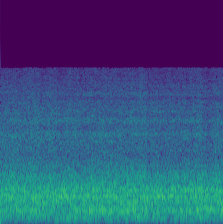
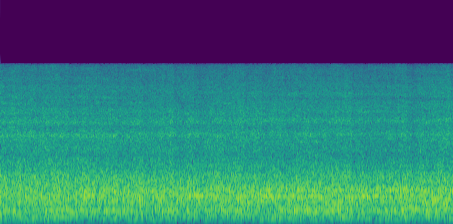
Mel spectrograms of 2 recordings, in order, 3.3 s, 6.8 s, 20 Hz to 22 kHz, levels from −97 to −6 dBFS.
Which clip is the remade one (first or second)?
second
